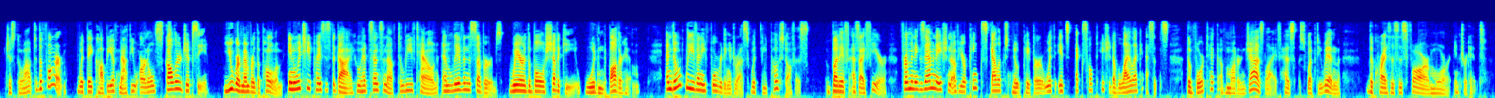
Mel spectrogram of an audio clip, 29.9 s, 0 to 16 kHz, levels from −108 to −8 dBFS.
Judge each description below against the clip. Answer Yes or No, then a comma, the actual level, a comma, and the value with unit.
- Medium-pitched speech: Yes, medium, 175 Hz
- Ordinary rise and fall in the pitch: No, wide, 6.8 semitones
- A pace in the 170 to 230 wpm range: Yes, average, 175 wpm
